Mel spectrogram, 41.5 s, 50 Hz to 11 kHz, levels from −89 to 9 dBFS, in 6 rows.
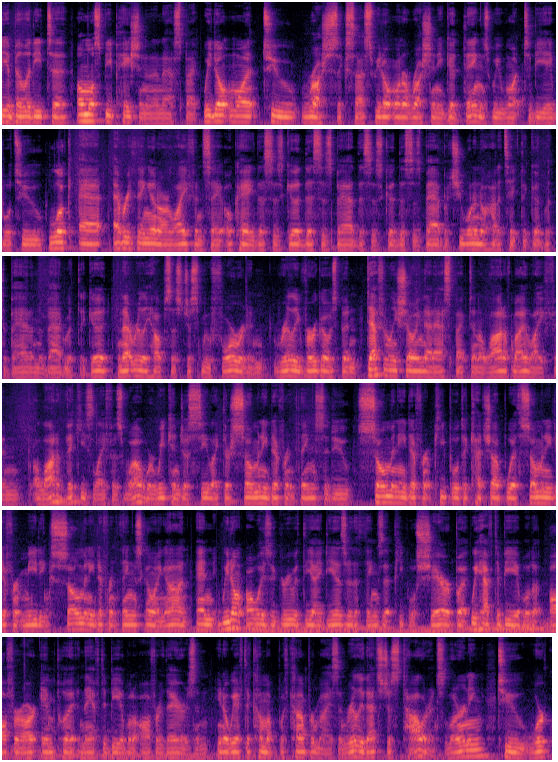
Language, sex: English, male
